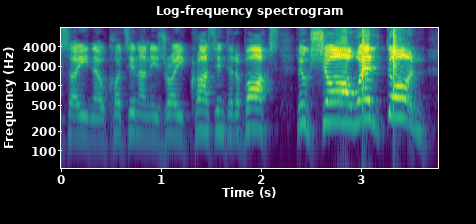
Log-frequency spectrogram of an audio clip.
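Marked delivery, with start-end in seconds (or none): 2.4-3.7 loud, high cheer for a save; excited cheer. Real, not acted. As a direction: shout the praise. Cheering a defensive header.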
